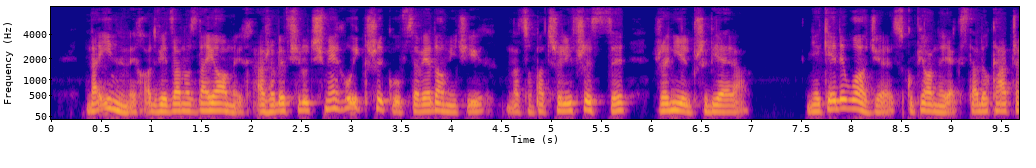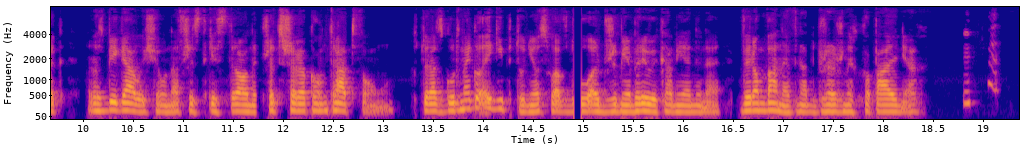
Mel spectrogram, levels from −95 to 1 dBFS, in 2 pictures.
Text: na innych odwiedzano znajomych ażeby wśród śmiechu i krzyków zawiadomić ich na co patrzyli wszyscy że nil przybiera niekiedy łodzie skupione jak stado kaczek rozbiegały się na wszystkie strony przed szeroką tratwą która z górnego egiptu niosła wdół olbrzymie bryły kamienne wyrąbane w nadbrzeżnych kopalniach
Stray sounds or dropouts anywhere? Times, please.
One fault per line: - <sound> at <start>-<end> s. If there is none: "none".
- dropout at 14.9-15.0 s
- laugh at 18.8-19.2 s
